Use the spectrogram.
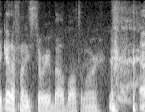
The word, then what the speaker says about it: Baltimore: So, I'm so I'm located in uh Balmer, Maryland. I say Balmer because that's uh that's how we say Baltimore. Yeah. Baltimore is a proper pronunciation.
